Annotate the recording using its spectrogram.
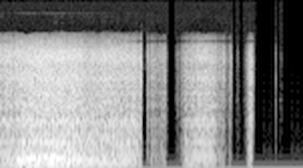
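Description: Live worship band and singers heard as a dense, noisy wash that breaks off abruptly about a second in, comes back twice in short bursts, and cuts out just before the end: the stream's audio is dropping out.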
